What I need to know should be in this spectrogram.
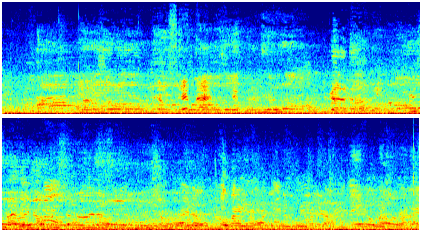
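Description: A crowd of young men and women chatter and call out nearby outdoors.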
